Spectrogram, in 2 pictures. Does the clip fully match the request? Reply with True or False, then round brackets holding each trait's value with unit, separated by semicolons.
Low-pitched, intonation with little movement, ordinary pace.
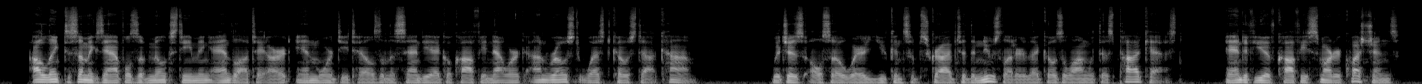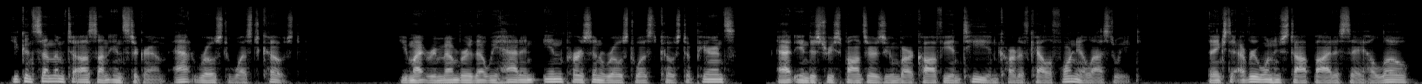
False (95 Hz; 3.4 semitones; 185 wpm)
